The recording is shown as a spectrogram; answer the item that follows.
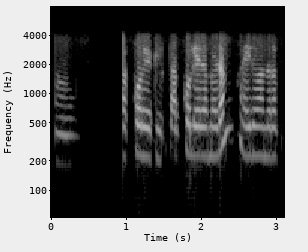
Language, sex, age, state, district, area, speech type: Telugu, female, 45-60, Telangana, Jagtial, rural, conversation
